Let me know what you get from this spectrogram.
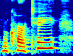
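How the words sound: The name is said in an Irish accent.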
